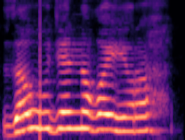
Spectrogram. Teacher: തെൻവീനിലുള്ള നൂനിൻ്റെ സൗണ്ടിനെ വ്യക്തമാക്കി മണിക്കാതെ ഓതി കൊടുക്കുക. ഇദ്ഹാർ ചെയ്യുക കേട്ടോ, വ്യക്തമാക്കി മണിക്കാതെ ഓതുക.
